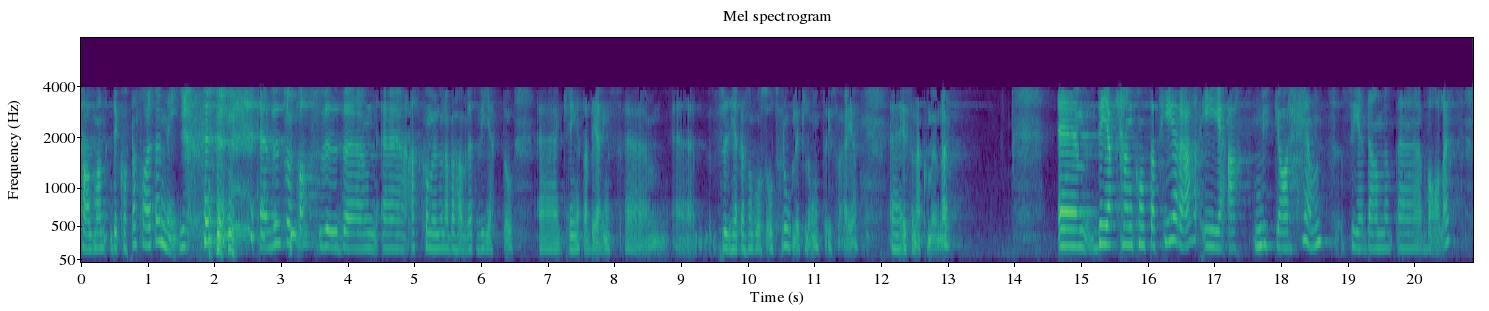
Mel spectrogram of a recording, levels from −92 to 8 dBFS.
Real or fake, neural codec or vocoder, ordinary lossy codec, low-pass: fake; autoencoder, 48 kHz, 128 numbers a frame, DAC-VAE, trained on Japanese speech; AAC, 16 kbps; 7.2 kHz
